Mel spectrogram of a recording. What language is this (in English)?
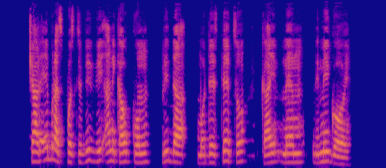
Esperanto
